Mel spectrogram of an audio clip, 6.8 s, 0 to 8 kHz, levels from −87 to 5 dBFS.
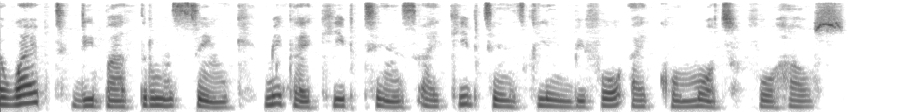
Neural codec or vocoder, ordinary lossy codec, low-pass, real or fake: none; none; 7.2 kHz; real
